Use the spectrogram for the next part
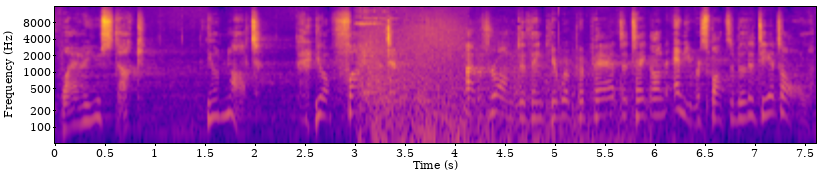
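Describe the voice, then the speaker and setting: Man playing a scornful underworld god-king, commanding and cutting, lively rising and falling delivery, video game. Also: on the high side, moderate pace, long reverb tail, heavy background noise, natural voice. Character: stern male god of the dead, cold, scornful father.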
